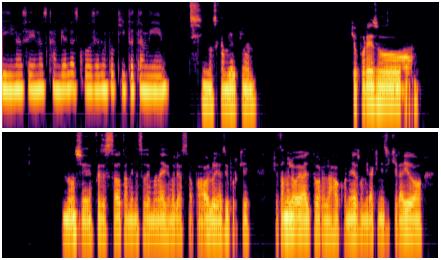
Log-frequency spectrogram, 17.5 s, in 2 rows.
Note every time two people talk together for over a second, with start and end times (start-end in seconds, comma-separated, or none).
none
